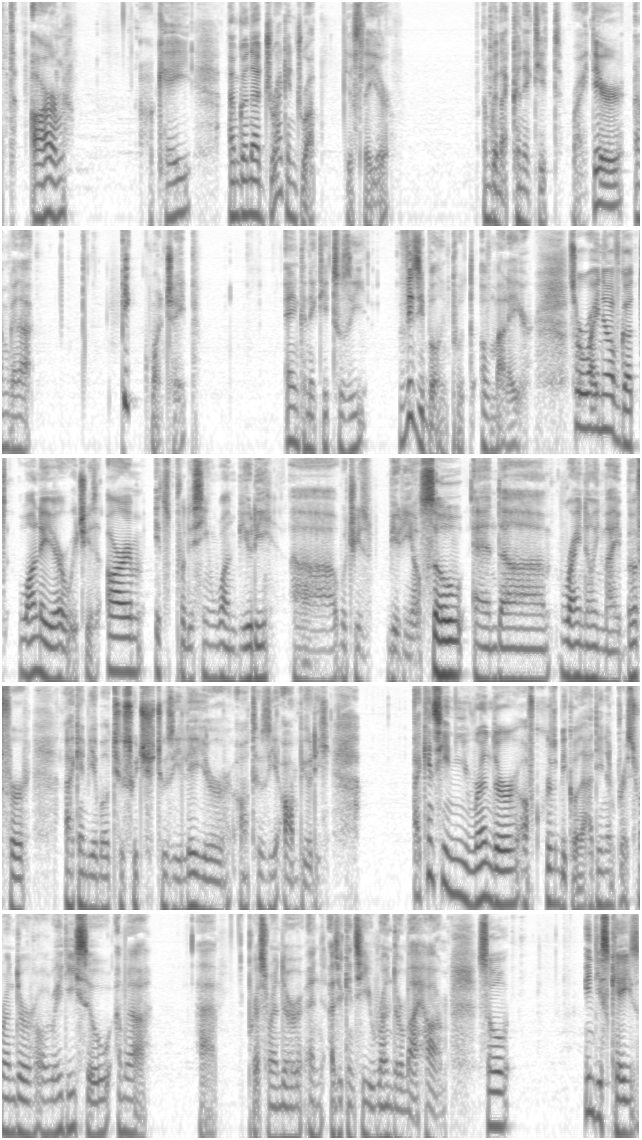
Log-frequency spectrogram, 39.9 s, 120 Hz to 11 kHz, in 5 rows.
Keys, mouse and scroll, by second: 0.0-1.1 typing, 1.6 click, 2.4 click, 2.5 click, 3.4-4.8 drag, 4.8-11.0 shift+drag, 11.3-13.3 drag, 13.2-13.9 scroll up 3, 13.9-14.8 scroll down 2, 13.9-14.8 scroll up 1, 15.9 click, 18.0 click, 20.2 scroll down 1, 22.7 click, 24.6 click, 25.6 click, 26.2 click, 27.6 click, 32.2 click, 36.0 click, 36.0 click, 37.5 click, 38.3 click.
